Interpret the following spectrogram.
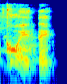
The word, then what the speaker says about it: cohete: Te dice, hey, ten cuidado con la H, que es una letra que no tiene sonido. Por eso decimos humo, hormiga y cohete.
